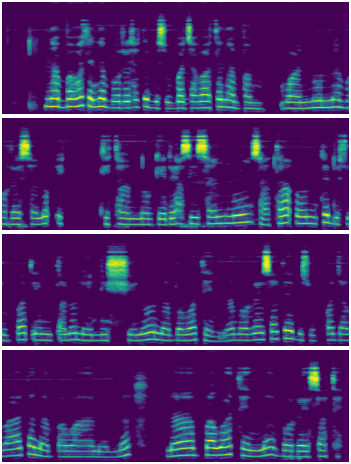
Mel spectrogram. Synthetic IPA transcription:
nɐbːɐwɐt̪ɛnːɐbɔrːe̞ːsɐt̪ɛbɪsʊbːɐd͡ʒɐbaːt̪ɐnɐbɐ | waːnːʊnːɐbɔrːe̞ːsɐnɔɪkː | ɪt̪ɐnːɔɡɛd̪ɛhɐsiːsɐnːunsɐt̪ɐʔɔnt̪ɛbɪsʊbːɐt̪ʼɪnt̪ʼːɐlɔle̞ːlːɪʃɪnonɐbːɐwɐt̪ʰɛnːɐbɔrːe̞ːsɐt̪ɛbɪsʊb̥ːɐd͡ʒɐβaːt̪ɐnɐbːɐwaːnʊnːɐ | naːbːɐwɐt̪ʰɛnːɐbɔrːe̞ːsɐt̪ɛ

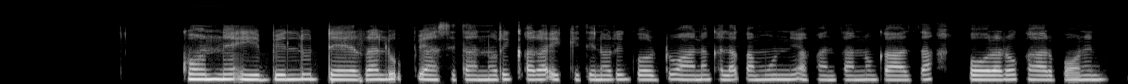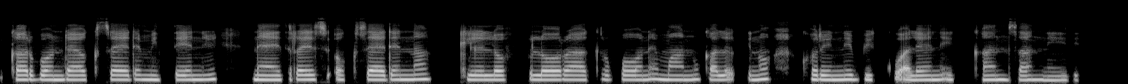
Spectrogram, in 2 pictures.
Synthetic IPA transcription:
kɔnːɛʔiːbɪlːʊd̪e̞ːrːɐlʊpʼːɪasɪt̪ɐnːɔɾɪkʼɐɾɐʔɪkːɪt̪ɪnɔɾɪɡɔɾd̪ʊaːnɐkɐlɐkʼɐmʊnːɪɐfɐnt̪ɐnːɔɡaːzɐ | oːɾɐɾɔ | kaɾbond̪ɐjɔksɐjd̪ɛmɪt̪ːe̞ːnːɪ | najt̪ɾeːsɔksɐjd̪ɛnːɐ | kɪlɔfɪlɔɾakɪɾboːnɛmanːʊkɐlkʼːɪnɔkʰɔɾɪnːɪbɪkːʊɐ̰le̞ːnɪɪkʰːɐnsɐnːiːd̪ɪ

